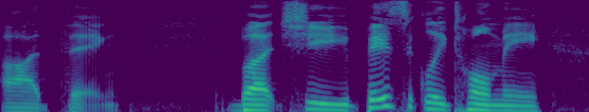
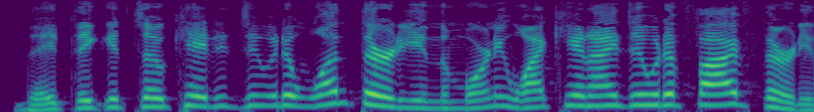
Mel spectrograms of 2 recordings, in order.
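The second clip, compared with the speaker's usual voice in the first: indignant, louder and higher; exasperated; 9 semitones higher, 5 dB louder, faster than usual. Real, not acted. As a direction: protest it with a huff. Exasperated rant about late fireworks.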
